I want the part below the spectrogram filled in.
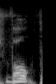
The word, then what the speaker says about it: Volk: In Germany, in Nazi Germany, the notion was the Volk, V-O-L-K, which in German, the V's are usually pronounced as the way we pronounce F's. So the Volk, right?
